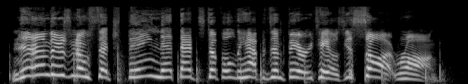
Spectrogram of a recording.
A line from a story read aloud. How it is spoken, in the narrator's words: Walter yelled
